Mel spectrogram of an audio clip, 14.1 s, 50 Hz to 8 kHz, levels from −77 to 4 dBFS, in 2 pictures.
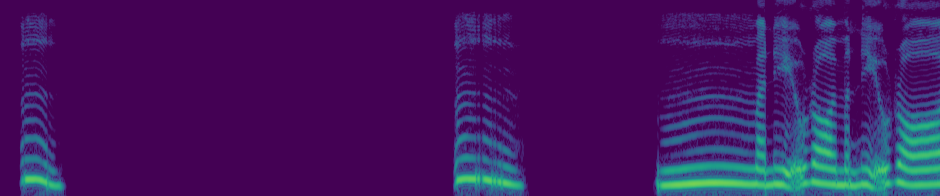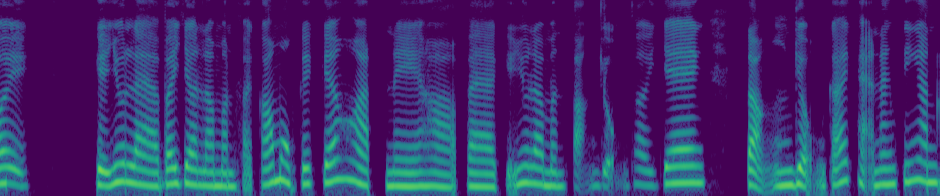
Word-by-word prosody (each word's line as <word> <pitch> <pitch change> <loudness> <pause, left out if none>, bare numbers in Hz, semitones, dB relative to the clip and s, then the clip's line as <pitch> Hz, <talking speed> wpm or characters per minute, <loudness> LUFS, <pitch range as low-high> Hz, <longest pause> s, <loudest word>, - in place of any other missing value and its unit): Ừm. 285 -8 -1 2.9
Ừm. 295 -6 -1 1.0
Ừm, 240 +2 +3
mình 225 -1 +1
hiểu 230 0 +1
rồi, 245 -2 +3
mình 220 -1 0
hiểu 225 0 0
rồi. 230 -2 +2 0.5
Kiểu 220 -2 +4
như 260 +5 +3
là, 225 -5 +1
bây 230 +3 +2
giờ 240 -2 +2
là 210 -1 0
mình 200 -1 +1
phải - - -9
có 235 +3 -1
một 280 -2 +3
cái 235 - 0
kế 260 +3 0
hoạch 280 -8 -1
nè 205 -1 +2
họ 195 -2 -2
và 195 -1 +1
kiểu 185 - -8
như 250 - +1
là, 240 -2 0
mình 205 -2 -1
tận 205 +1 -12
dụng 210 +1 -10
thời 220 -2 -11
gian, 250 +1 +2 0.3
tận 215 -1 +1
dụng 225 -1 0
cái 235 +5 -1
khả 240 -4 -5
năng 230 +1 +1
tiếng 275 +4 -2
Anh 265 -2 +1
230 Hz, 170 wpm, -21 LUFS, 210-250 Hz, 2.9 s, Kiểu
